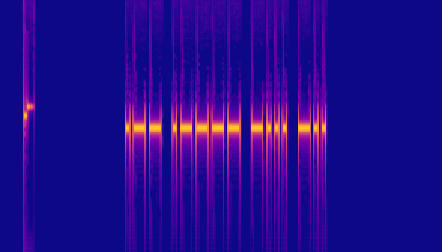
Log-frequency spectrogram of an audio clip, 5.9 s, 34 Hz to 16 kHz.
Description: Morse code, heard as a keyed tone, about 22 wpm, 700 Hz. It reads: W1BD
